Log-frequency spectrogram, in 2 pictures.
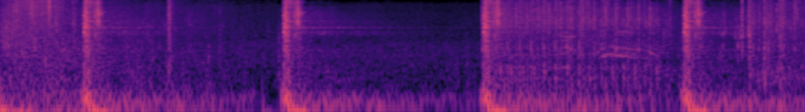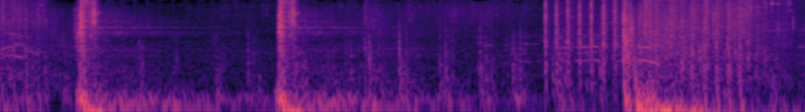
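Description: Rifle shots boom loudly, one after another, with a rolling echo.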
